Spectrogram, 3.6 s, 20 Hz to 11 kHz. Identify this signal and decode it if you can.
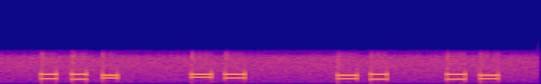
DTMF, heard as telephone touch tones, dialled by hand, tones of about 120 ms. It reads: 527 08 42 24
